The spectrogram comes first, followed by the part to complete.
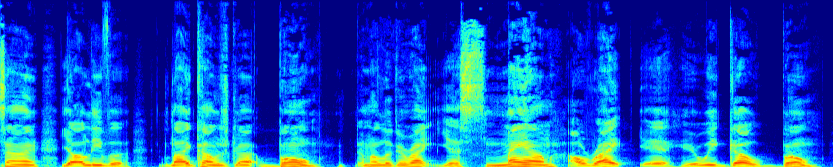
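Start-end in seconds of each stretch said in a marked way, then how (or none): none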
